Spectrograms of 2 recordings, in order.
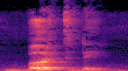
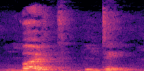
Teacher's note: TH is coming before the consonant D. So the TH is unvoiced.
